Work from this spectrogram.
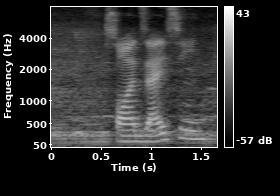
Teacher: tip of the tongue with the palate of the lower teeth, we have صاد زي سين, and there is a whistle sound with these letters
